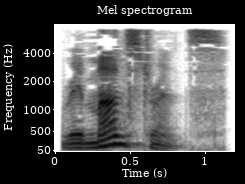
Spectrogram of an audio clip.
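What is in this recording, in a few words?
"remonstrance", British English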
